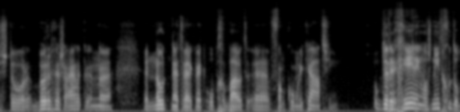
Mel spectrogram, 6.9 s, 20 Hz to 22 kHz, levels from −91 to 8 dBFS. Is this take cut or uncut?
uncut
